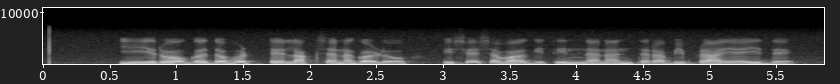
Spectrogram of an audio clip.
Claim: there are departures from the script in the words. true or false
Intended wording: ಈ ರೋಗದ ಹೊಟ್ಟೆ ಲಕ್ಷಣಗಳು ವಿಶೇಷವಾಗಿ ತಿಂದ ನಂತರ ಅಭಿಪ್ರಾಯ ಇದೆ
false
